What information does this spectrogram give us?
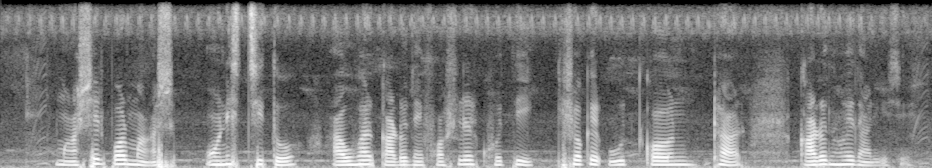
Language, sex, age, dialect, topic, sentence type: Bengali, female, 25-30, Standard Colloquial, agriculture, question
